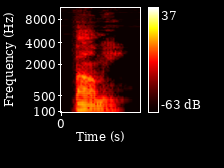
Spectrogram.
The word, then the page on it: balmy: Australian English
